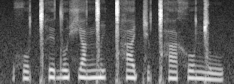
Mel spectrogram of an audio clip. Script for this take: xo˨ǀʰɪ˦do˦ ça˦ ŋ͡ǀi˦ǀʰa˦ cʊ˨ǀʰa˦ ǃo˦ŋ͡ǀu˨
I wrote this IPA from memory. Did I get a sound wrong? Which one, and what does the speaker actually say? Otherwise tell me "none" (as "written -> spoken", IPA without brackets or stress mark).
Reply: ǃ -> x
